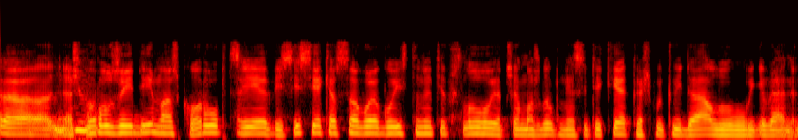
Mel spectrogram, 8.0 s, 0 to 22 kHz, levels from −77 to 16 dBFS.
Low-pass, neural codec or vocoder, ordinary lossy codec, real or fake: 7.2 kHz; codec, 44.1 kHz, 1.7 kbps, Pupu-Codec; Opus, 24 kbps; fake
